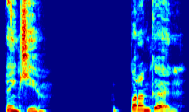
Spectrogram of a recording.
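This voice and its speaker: A woman playing a composed, gentle young mother as a radio guest, telling her story conversationally in an audio drama. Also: medium pitch, takes it slowly, vocal fry, slightly rough, exaggerated voice. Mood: calm, polite.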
